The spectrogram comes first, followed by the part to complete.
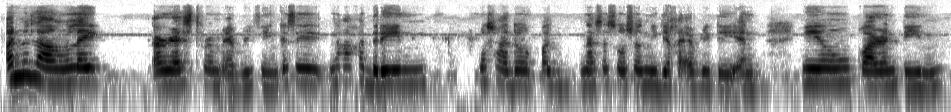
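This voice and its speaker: A talkative young Filipino woman of nineteen, a guest on a casual podcast, quick to tease and laugh. Her voice sits a little high, with a faint noise underneath the recording. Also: poor audio. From Philippines. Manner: lively, teasing, talkative. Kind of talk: casual chat mixing English and Filipino.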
